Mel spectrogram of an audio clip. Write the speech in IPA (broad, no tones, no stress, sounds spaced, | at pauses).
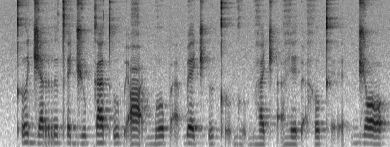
kʼ ɤ d͡ʒ a r ɯ tʼ ɛ d͡ʒ u k a tʼ u ɓ ɛ̰ ʕ a̰ ɡ͡b o p a̰ ɓ ɛ t͡ʃʼ ɯ kʼ o̰ ɡʱ o̰ bʱ a t͡ʃʼ a̰ ɦ e ɗ a̰ h o kʰ ɛ̰ | d͡ʒ ɔ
